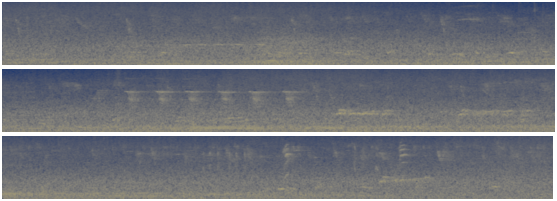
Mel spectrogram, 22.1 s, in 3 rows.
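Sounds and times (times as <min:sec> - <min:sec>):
bird low calls: 0:01.8 - 0:15.5.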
